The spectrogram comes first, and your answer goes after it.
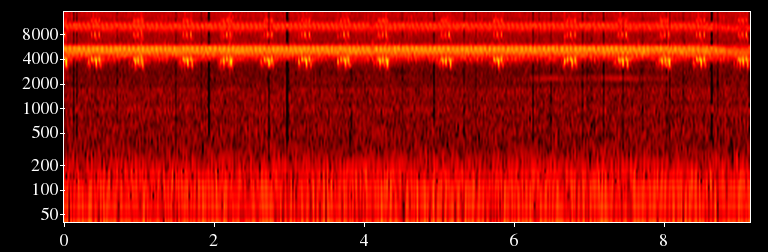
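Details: Crickets calling at night with regular, clipped chirps repeated around twice each second, over an unbroken high insect ringing and a deep, muffled background rumble.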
